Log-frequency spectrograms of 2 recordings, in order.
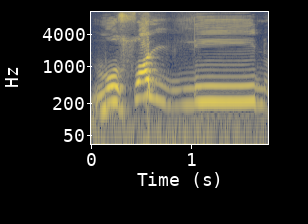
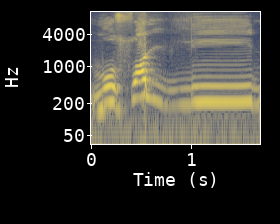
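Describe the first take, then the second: First: The 's' is heavy and full. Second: The 's' is heavy and full.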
